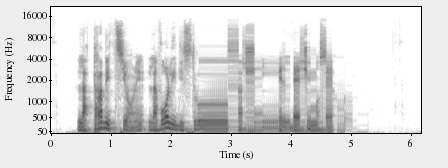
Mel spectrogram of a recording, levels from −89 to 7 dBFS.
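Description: Robotic sound from repeated short buffers runs from 2.49 to 5.29 s. The speech hardens into a metallic 50 Hz buzz that loosely tracks the words, likely because audio arrived too seldom and a 20 ms chunk was looped over most of that stretch.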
